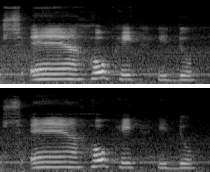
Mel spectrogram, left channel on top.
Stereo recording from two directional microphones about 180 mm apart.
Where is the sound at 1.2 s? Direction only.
40° right (ahead or behind).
